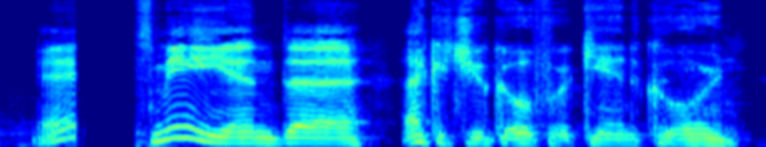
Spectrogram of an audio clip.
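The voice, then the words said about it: Impression of cartoon bus driver Otto. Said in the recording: “That's a great impression... I felt like Otto was in the room with us”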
